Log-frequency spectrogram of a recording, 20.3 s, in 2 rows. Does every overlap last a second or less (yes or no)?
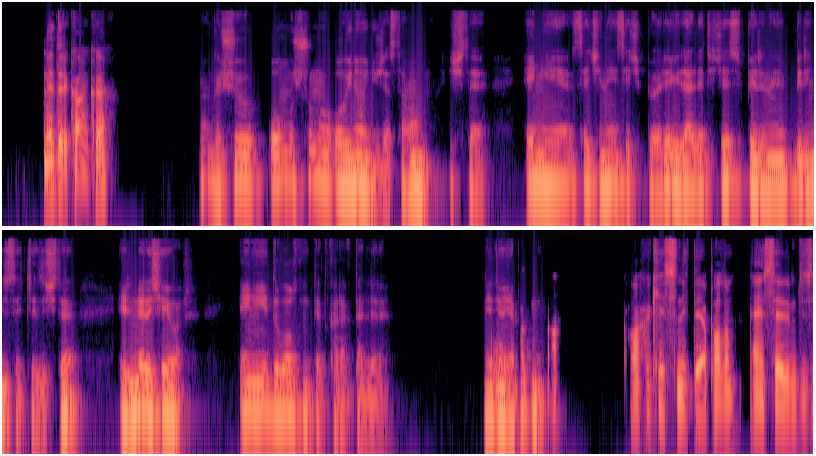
yes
